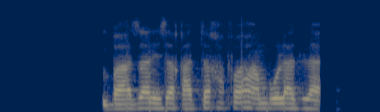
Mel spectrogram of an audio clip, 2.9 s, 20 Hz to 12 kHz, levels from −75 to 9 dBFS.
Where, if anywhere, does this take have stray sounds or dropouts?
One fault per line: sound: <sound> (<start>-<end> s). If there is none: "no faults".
sound: dropout (2.4-2.5 s)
